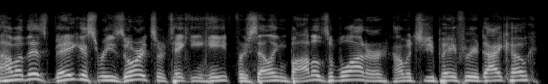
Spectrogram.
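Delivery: ordinary talk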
